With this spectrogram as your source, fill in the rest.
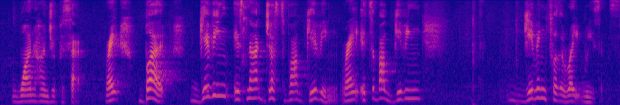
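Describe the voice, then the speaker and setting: A woman with a New York accent, fairly high in pitch, at a fairly slow pace with very wide pitch swings and long, frequent pauses. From Brooklyn, New York. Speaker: real estate broker and business owner. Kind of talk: interview.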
